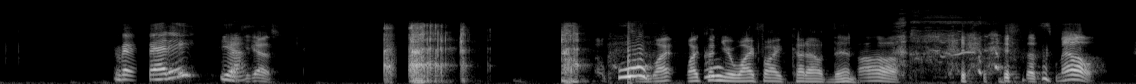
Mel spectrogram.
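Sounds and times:
speech: 1.2 - 2.9, 6.2 - 11.0
person imitating a burp with their voice: 3.8 - 5.0, 5.6 - 6.0
laughter: 6.0 - 6.8, 8.9 - 10.7.

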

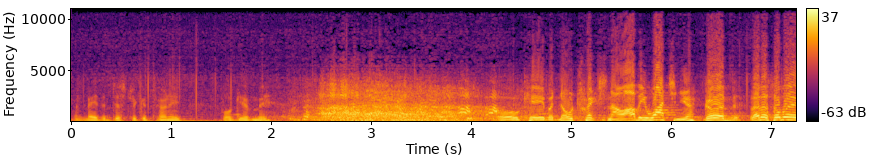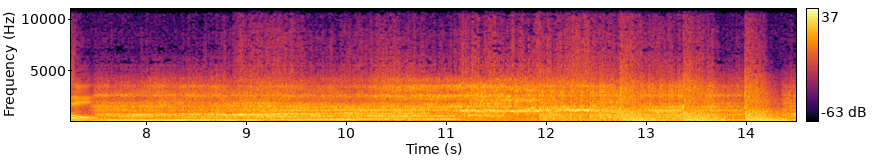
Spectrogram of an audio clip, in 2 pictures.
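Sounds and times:
speech: 0.1 - 2.6, 4.0 - 7.8
laughter: 1.6 - 5.0
tires screeching in a sharp skid: 7.4 - 13.9
car engine roaring at speed: 7.4 - 14.0
brief thump: 12.7 - 14.4.

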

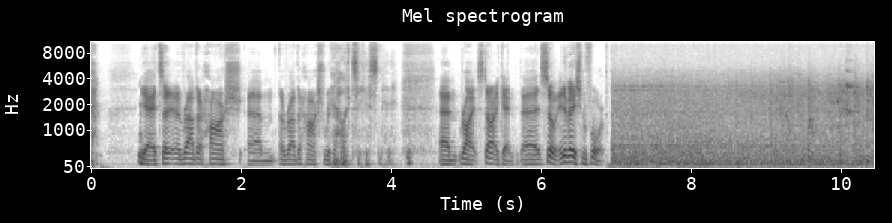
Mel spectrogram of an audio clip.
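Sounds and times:
speech: 0.6 - 7.4
freight train wagons rolling through a rail yard: 7.0 - 10.4
brief metallic squeal of freight train wagons: 9.2 - 10.4.

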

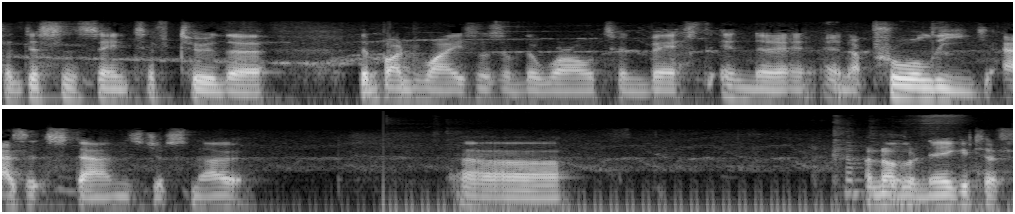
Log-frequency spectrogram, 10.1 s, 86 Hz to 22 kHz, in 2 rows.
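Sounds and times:
speech: 0.0 - 6.4, 7.3 - 8.0, 9.2 - 10.1
ambulance siren wailing: 0.0 - 10.1
rhythmic pulsing noise: 7.0 - 10.1.

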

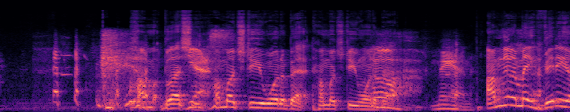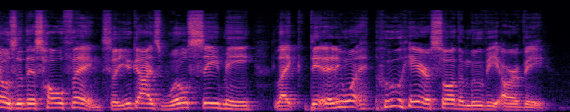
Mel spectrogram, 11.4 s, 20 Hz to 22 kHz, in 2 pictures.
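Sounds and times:
laughter: 0.4 - 2.4, 5.0 - 5.9
sharp sneeze: 1.0 - 2.3
speech: 1.0 - 11.2.

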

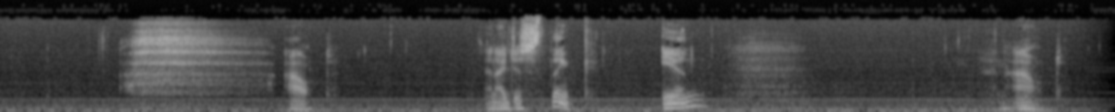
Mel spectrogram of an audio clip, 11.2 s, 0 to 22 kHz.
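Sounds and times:
person breathing in slowly: 1.2 - 2.8
speech: 2.9 - 3.2, 4.9 - 6.0, 6.6 - 7.2.

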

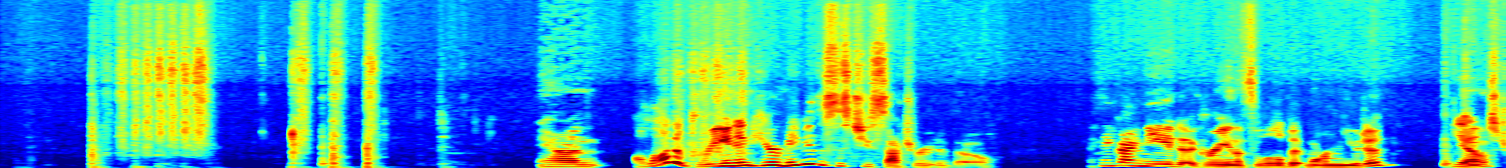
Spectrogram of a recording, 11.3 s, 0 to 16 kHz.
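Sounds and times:
pastel rubbing on rigid coarse sanded board: 0.7 - 1.6, 2.2 - 2.9
speech: 4.1 - 7.5, 8.2 - 11.2.

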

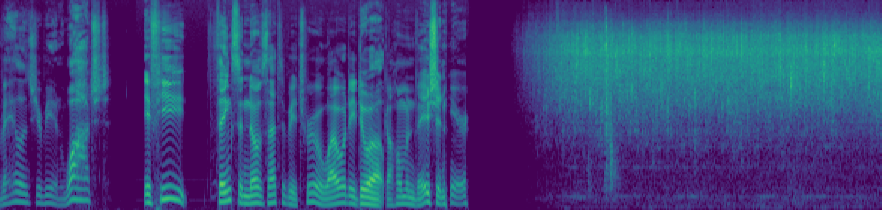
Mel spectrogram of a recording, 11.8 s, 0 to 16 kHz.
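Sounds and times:
speech: 0.0 - 6.4
steady rain hissing: 7.0 - 11.7.

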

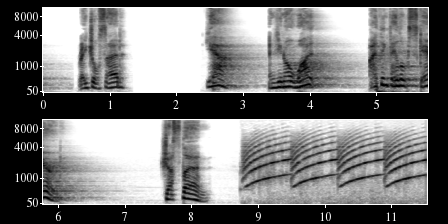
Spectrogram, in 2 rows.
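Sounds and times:
speech: 0.6 - 1.4, 2.5 - 4.3, 4.9 - 6.2, 7.6 - 8.9
loud alarm siren wailing in rising sweeps: 8.8 - 11.5.

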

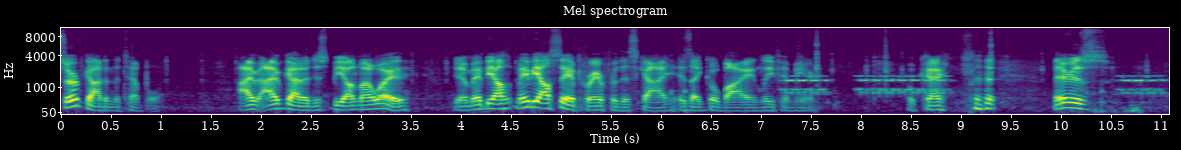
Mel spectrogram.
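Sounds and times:
speech: 0.0 - 1.1, 1.8 - 7.7, 8.4 - 10.5
electronic phone tone: 7.2 - 8.9, 10.5 - 11.0.

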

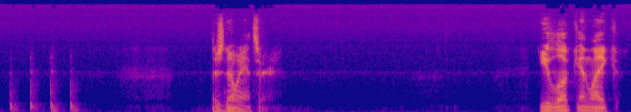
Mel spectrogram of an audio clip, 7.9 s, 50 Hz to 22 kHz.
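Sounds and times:
firm knocks on a wooden door: 0.0 - 1.1
speech: 2.6 - 3.5, 6.8 - 7.8.

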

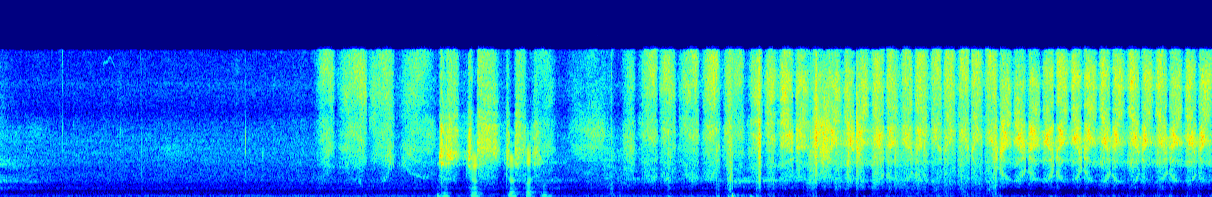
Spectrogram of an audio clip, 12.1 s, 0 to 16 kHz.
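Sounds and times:
rhythmic friction rubbing like sandpaper smoothing a surface: 3.2 - 12.1
speech: 4.4 - 5.7.

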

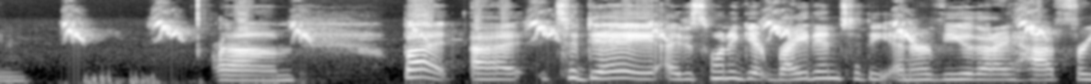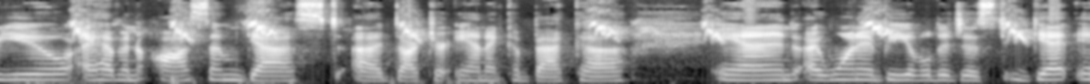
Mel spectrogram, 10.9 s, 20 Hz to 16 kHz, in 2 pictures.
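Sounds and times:
nesting bird chirping overhead: 0.0 - 10.8
speech: 0.0 - 10.8.

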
